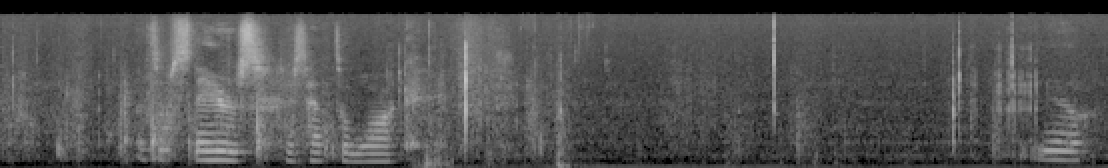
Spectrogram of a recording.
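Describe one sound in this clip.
Footsteps thud softly on carpeted stairs.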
